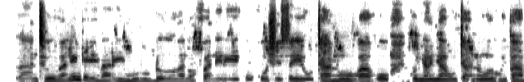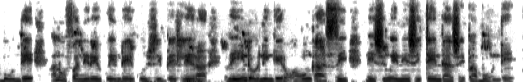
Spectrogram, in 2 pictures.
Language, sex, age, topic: Ndau, female, 25-35, health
